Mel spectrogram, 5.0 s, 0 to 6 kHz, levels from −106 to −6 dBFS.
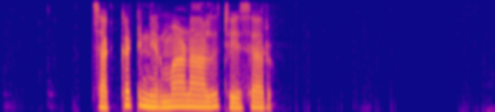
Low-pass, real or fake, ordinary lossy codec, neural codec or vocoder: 5.4 kHz; real; none; none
